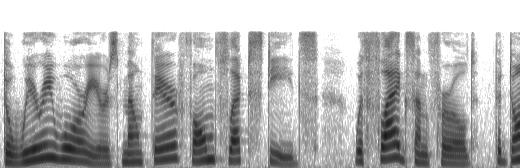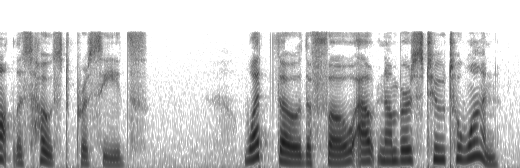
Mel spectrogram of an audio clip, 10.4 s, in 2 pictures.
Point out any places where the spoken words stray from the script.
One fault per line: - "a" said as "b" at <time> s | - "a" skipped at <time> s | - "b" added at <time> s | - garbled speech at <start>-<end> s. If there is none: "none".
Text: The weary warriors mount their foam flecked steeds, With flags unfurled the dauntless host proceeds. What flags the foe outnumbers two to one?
- "flags" said as "though" at 8.0 s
